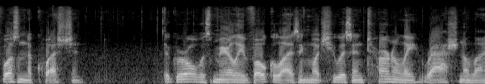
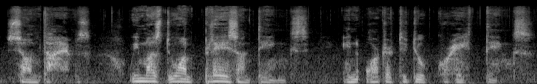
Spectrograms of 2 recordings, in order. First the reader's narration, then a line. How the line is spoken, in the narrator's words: the woman whispered gently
